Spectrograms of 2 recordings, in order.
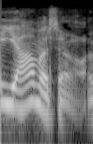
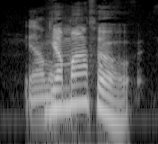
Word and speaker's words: Yamato: Yamato. Not Yamato. Yamato. Not Yamato. You're putting this emphasis on the middle syllable, which is very, like, that's not how you pronounce Japanese, Nick.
